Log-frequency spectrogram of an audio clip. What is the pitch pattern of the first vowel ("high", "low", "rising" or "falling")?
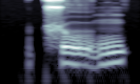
low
